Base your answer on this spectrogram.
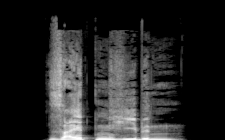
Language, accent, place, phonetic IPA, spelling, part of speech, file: German, Germany, Berlin, [ˈzaɪ̯tn̩ˌhiːbm̩], Seitenhieben, noun, De-Seitenhieben.ogg
- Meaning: dative plural of Seitenhieb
